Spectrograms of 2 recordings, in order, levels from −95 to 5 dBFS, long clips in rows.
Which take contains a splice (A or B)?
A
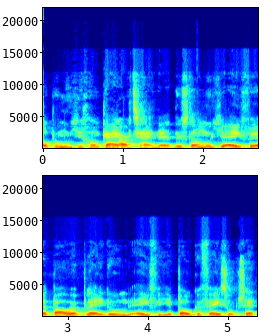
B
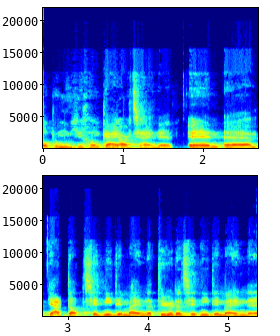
B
